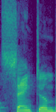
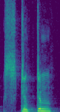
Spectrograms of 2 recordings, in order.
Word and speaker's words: SNCTM: Another one, in a club in Los Angeles and New York City called, it's really weird, it's spelled S-N-C-T-M. So I'm assuming it's called Sanctum, but it would be like Snooktum. Sanctum, I guess, is what it is, but I'd like to buy a vowel.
